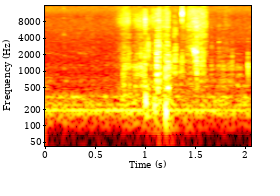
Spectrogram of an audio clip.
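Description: Faint handling noise from a sneaker being held and turned: light rustles and a few small clicks, mostly in the middle of the stretch.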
